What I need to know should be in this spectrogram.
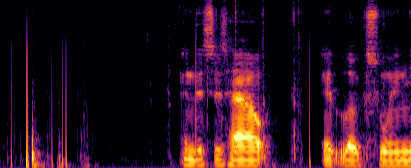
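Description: Fingers fiddle with the leather laces of a shoe, rustling softly.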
